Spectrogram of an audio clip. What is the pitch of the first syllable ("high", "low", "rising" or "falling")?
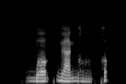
rising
